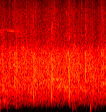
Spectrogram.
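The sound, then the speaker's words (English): A crowd claps their hands and shouts in praise to God, a dense, continuous patter of many hands, with a few individual sharper claps standing out, sustained at an even, fairly loud level throughout. “You might as well go ahead and clap your hands and shout.”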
